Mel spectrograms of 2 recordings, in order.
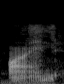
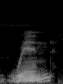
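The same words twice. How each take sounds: First: "wind" with a long i, rhyming with find; low, soft "wind" with an "eye" vowel; pronounced with long i. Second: "wind" with a short i, as in windy; "wind" as in moving air, short vowel; pronounced with short i. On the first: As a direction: say "wind" as in winding a clock. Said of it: "the other one is pronounced". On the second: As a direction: say "wind" to rhyme with pinned. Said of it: "One is pronounced". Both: Shown as a demonstration.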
